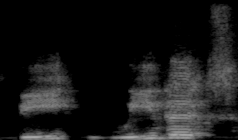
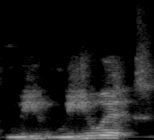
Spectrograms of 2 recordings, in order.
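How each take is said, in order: First: The word begins with a hard V sound. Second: The word begins with a W sound. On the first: The speaker calls it right. "I would like need a little bit of the V sound" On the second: The speaker calls it wrong. "It just sounds too weird"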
